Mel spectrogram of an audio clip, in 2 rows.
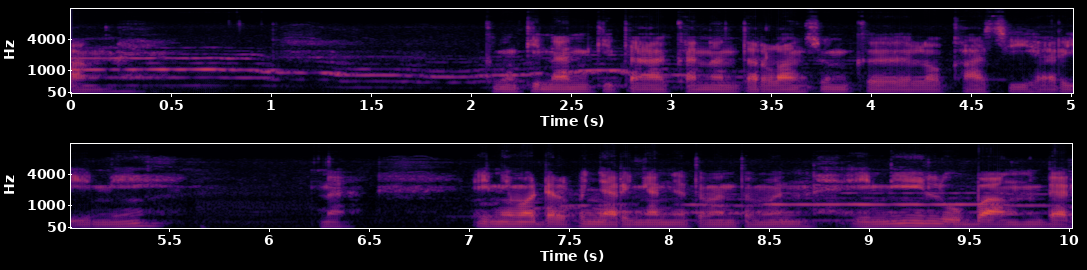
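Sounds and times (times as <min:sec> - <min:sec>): high-pitched animal call: 0:00.0 - 0:03.6, 0:07.0 - 0:10.0.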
